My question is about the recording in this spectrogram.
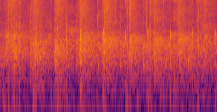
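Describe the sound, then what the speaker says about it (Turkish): A studio audience on a Turkish word game show applauds steadily, dense and even clapping filling the whole stretch without any talk over it. "bir alkış daha"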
